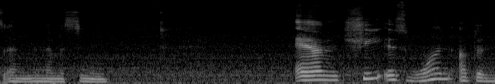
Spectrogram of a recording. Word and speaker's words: Mnemosyne: Urania, and she is the child of Zeus and Mnemosyne, pronounced Zeus and Mnemosyne in America, but the Greek names is Zeus and Mnemosyne.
